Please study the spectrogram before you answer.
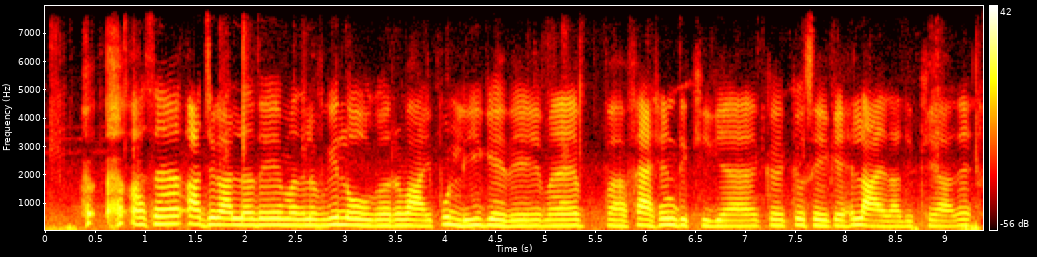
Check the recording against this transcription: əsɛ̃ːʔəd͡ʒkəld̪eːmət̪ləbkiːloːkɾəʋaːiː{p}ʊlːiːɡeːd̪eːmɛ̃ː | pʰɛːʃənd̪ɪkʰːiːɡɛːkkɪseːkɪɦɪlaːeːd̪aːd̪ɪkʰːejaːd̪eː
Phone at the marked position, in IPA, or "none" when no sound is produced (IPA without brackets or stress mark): p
